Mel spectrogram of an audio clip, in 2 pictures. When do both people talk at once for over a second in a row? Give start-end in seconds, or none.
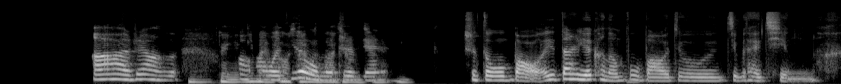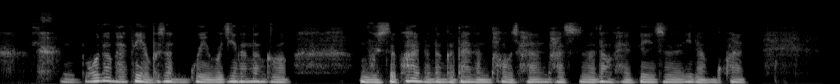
2.4-3.9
